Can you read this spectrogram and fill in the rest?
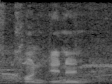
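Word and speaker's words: Kondinin: But in WA, we come from a small town of Condinan. K O N D I N I N. Uh, one thing I've found our pronunciation of towns here and over east as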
